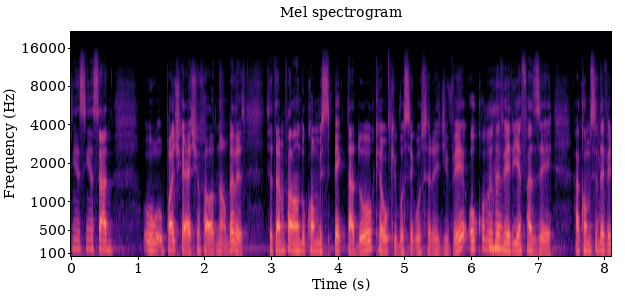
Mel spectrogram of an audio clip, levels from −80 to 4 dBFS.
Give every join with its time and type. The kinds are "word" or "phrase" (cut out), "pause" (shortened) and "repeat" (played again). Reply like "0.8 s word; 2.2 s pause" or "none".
none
